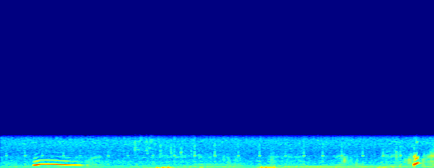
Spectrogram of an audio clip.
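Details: Chihuahua named Sigge playing outdoors in the snow: one drawn-out tonal whine lasting under a second, level then gently falling, then soft crunching steps in snow and a brief rising squeak near the end.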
